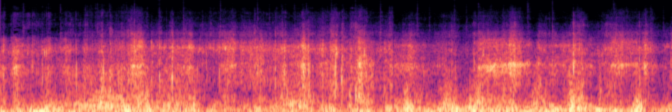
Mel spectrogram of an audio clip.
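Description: Footsteps of a person moving quickly over dry grass and dirt, a dense run of irregular thuds, with wind buffeting the camera microphone.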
